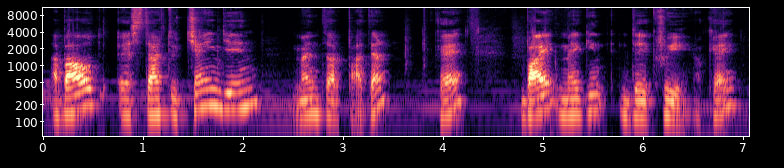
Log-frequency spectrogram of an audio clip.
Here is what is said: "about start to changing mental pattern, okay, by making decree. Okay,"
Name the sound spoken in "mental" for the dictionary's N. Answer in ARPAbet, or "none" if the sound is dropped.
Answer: N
